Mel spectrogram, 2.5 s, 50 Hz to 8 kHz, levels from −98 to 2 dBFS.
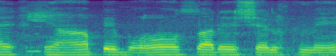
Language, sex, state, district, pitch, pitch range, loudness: Hindi, male, Odisha, Khordha, 135 Hz, 125-135 Hz, -16 LUFS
